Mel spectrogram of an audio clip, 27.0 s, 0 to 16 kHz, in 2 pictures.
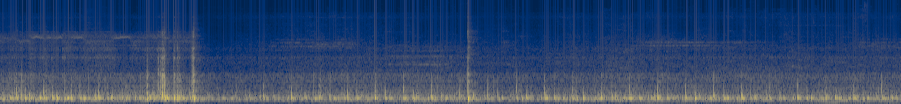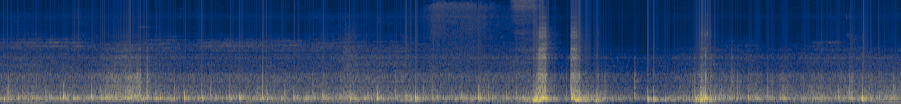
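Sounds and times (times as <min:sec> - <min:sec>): steady hum: 0:19.8 - 0:21.8
fetal heartbeat pulsing: 0:20.6 - 0:22.6.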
